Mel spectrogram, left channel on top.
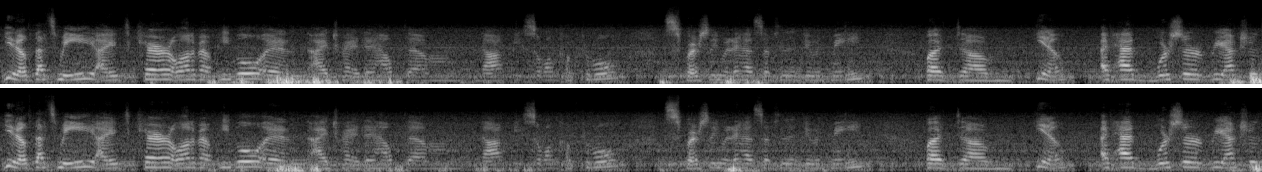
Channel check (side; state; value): both; normal; correlation 0.75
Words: you know, that's me. I care a lot about people, and I try to help them not be so uncomfortable, especially when it has something to do with me. But you know, I've had worse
